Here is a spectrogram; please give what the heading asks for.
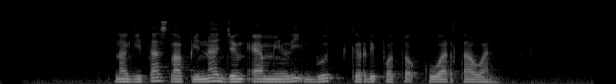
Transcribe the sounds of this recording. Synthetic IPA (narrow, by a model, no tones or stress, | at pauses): naɡit̪aslapinad͡ʒɨŋɛmiliblut̪̚kɨrdipɔt̪ɔ̰kuwart̪awan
